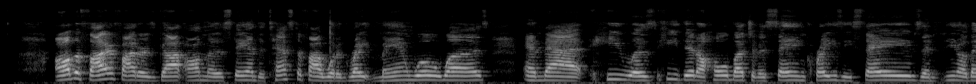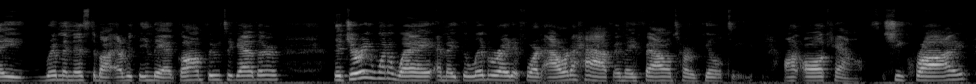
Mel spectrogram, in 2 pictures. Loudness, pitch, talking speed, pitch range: -29 LUFS, 190 Hz, 195 wpm, 180-205 Hz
